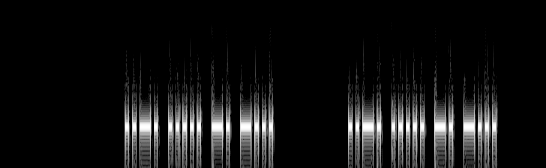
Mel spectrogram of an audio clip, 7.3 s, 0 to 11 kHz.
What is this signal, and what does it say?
Morse code, heard as a keyed tone, about 25 wpm, 700 Hz. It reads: F5NB F5NB
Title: DXCC-100 Call Signs - 4 Characters - Repeated 2x - 25wpm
